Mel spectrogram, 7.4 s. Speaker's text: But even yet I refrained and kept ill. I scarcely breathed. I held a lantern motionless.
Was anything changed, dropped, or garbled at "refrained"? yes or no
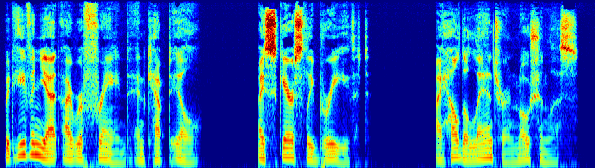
no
